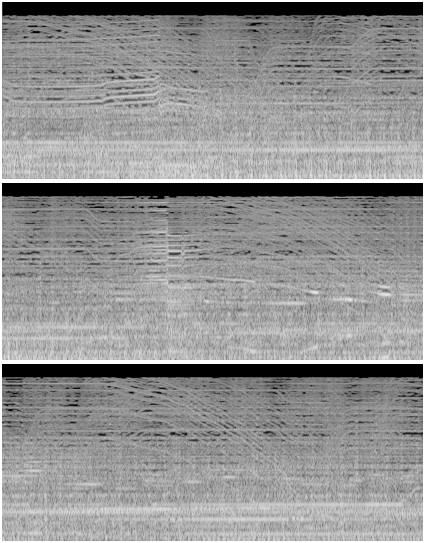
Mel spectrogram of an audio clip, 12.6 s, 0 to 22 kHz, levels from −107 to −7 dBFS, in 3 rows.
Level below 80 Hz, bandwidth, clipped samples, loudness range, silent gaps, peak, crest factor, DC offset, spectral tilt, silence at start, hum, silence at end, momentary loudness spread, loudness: -32 dBFS; 16 kHz; under 0.1%; 2 LU; none; -4 dBFS; 18 dB; under 0.1%; -3 dB/octave; 0 s; none; 0 s; 4 LU; -21 LUFS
